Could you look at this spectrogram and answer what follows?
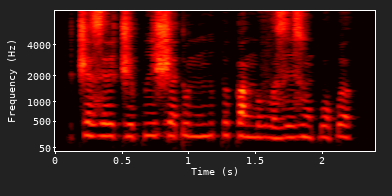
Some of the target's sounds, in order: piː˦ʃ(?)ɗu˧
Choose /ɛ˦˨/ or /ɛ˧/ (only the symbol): ɛ˧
